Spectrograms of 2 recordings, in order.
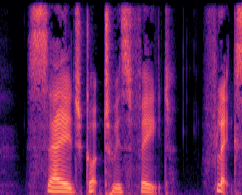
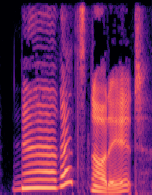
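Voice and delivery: easygoing, higher drawn-out dismissal; easy, casual; 10 semitones higher, 5 dB louder, slower than usual. A narrator's reading. Sage shrugging off Viola's explanation, easy and casual. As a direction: brush it off lightly, taking your time. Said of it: "said easily".

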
